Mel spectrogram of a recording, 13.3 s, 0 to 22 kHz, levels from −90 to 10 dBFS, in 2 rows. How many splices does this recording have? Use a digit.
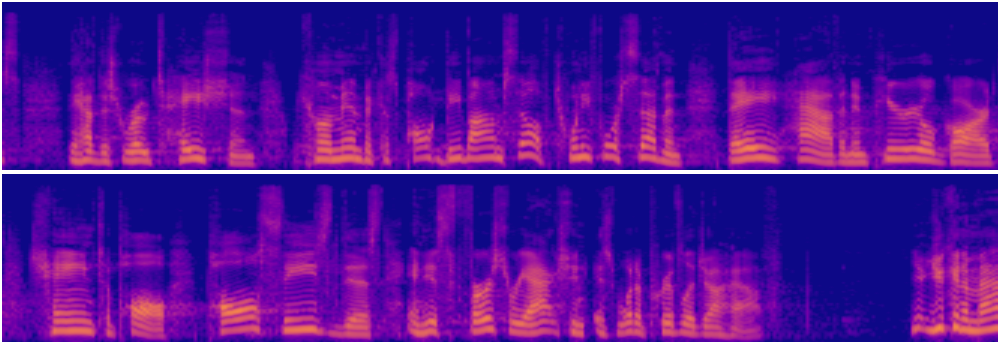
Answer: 3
